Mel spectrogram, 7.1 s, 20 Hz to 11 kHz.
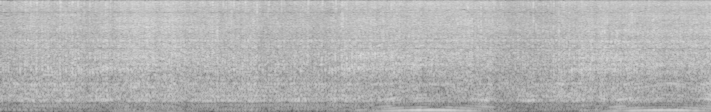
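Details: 2002 Toyota RAV4 idling and blipped: a rapid rattling knock that rises and falls with revs; the VVT-i coupling is suspected, not confirmed.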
